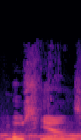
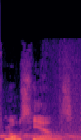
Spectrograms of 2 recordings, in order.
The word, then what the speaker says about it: Mociannes: But you know the thing about Mociannes is that I'm constantly mispronouncing it as Mocianne. That always seemed to make more sense as a name to me, but apparently it's Mociannes.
